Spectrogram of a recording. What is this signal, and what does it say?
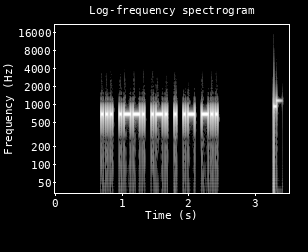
Morse code, heard as a keyed tone, about 36 wpm, 700 Hz. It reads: SPREAD
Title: Sentences from Top 1200 Words - New Word Drill - 35wpm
